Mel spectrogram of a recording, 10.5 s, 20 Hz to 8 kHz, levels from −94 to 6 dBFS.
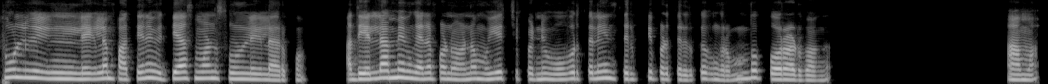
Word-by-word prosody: சூழ்நிலைகளெல்லாம் 220 -5 +2
பாத்தீங்கன்னா 225 +4 0
வித்தியாசமான 230 +3 +1
சூழ்நிலைகளா 200 -4 +1
இருக்கும். 175 +2 -9 0.4
அது 190 +2 +1
எல்லாமே 250 +3 +4
இவங்க 235 -3 +3
என்ன 215 - +1
பண்ணுவாங்கன்னா, 200 0 0
முயற்சி 225 +2 -2
பண்ணி 200 0 -1
ஒவ்வொருத்தளையும் 220 +3 -1
திருப்திபடுத்துறதுக்கு 200 -2 -4
இவங்க 190 -3 -4
ரொம்ப 220 +6 -1
போராடுவாங்க. 170 -3 +1 1.9
ஆமா. 180 0 0
210 Hz, 105 wpm, -24 LUFS, 190-225 Hz, 1.9 s, எல்லாமே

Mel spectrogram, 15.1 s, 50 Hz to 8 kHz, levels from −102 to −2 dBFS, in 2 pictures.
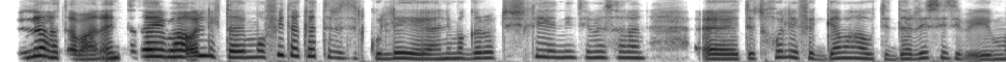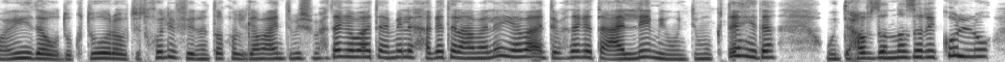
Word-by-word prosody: لا، 335 +2 +7
طبعًا 215 -5 +3
أنت 265 +2 +1
طيب، 330 -1 +9
هاقول 315 +4 +8
لِك 355 - 0
طيب، 285 0 +4
ما 300 - -5
هو - - -1
في 410 - +1
دكاترة 340 -7 -1
الكلية 240 0 0
يعني 220 +2 -2
ما 245 - -2
جربتيش 255 +7 -4
ليه 310 -2 -2
إن 285 0 -5
أنت 285 0 -8
مثلًا، 275 -1 -4 0.4
آآ، 220 0 +3
تدخلي 280 +6 -5
في 245 - -4
الجامعة 245 +4 -2
وتدَرِّسي، 220 +5 -5
تبقي 215 -4 -5
مُعيدة 225 +3 -1
ودكتورة 230 +4 -2
وتدخلي 275 +7 -5
في 235 -4 -3
نطاق 230 +2 -7
الجامعة؟ 225 0 -2
أنتِ 235 0 -7
مش 245 0 -5
محتاجة 315 +6 0
بقى 305 0 +2
تعملي 295 0 -3
الحاجات 285 +1 -2
العملية 280 +5 0
بقى، - - +3
أنتِ 265 -1 -4
محتاجة 290 +3 -1
تعلِّمي، 235 +3 +1
وأنتِ 205 +1 -9
مجتهدة 290 +6 0 0.4
وأنتِ 220 +1 -6
حافظة 250 +3 +1
النظري 295 +2 0
كله، 330 0 -1
260 Hz, 190 wpm, -21 LUFS, 230-295 Hz, 0.4 s, طيب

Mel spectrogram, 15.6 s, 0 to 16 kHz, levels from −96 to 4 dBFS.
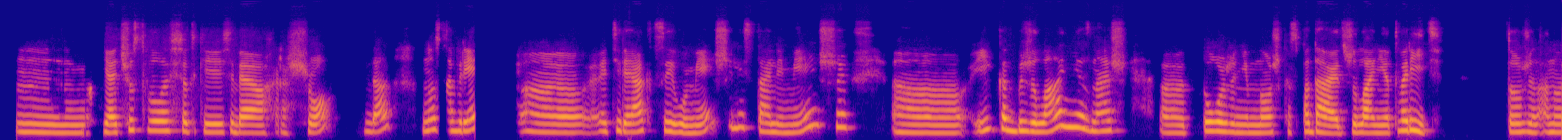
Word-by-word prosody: м, 210 -2 -1 0.2
я 210 -2 +5
чувствовала 255 +1 0
всё-таки 235 -3 -1
себя 205 -2 +2
хорошо, 210 +1 -4 0.3
да, 235 +8 -3 0.3
но 260 +2 0
со 285 -3 -7
вре 250 +3 +3 0.4
а 210 -3 0
эти 235 +3 -4
реакции 235 +1 +1
уменьшились, 220 - -2
стали 230 -9 -2
меньше, 345 - -3 0.4
а, 205 -2 0
и 265 +5 -2
как 290 -2 +4
бы 250 +1 +3
желание, 320 +10 +4
знаешь, 255 0 -3 0.3
а, 205 -2 -2 0.2
тоже 240 -3 +5
немножко 205 +1 -1
спадает, 210 -4 +3
желание 200 -1 +3
творить, 255 +2 +2 0.6
тоже 220 0 0
оно 215 0 -1
225 Hz, 115 wpm, -23 LUFS, 205-250 Hz, 0.6 s, я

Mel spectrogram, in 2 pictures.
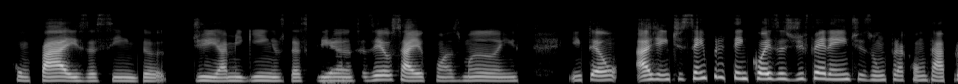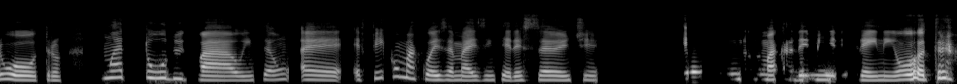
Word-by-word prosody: com 180 -2 -5
pais 175 -2 +5
assim 165 -1 -4
do 160 -1 -3 0.3
de 175 -1 +1
amiguinhos 170 +1 -2
das 165 0 -5
crianças, 170 +1 -5
eu 210 +1 +1
saio 175 -4 +3
com 175 - -10
as 170 0 -9
mães, 175 -1 -4 0.5
então 200 0 0 0.2
a 210 - +6
gente 230 +1 -4
sempre 290 +7 -1
tem 270 -2 +1
coisas 255 -2 +2
diferentes 240 -3 0
um 205 0 -3
pra 205 -3 -5
contar 195 -4 -3
para 235 - -3
o 250 - +1
outro, 200 -3 +3 0.4
não 305 +2 0
é 325 - +1 0.2
tudo 295 -3 +2
igual 195 -5 +2
então, 215 +4 -6
eh, 210 -3 0 0.3
fica 295 +5 -7
uma 305 -7 0
coisa 210 -3 0
mais 195 0 -1
interessante. 200 0 -2
Eu 200 - -6 1.3
treino 245 0 -6 0.2
em - - -10
uma 215 - +5
academia 210 - 0
e 450 - -20
treino 195 0 +2
em 195 0 -1
outra. 225 +5 +8
205 Hz, 145 wpm, -24 LUFS, 180-230 Hz, 1.3 s, outra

